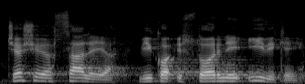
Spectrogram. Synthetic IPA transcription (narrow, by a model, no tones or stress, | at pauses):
t͡ʃʲæːʃʲejoːsɑːlʲejɛʋʲiːkoːʔɪst̪oːɾʲɪnʲɛɪʔiːʋʲɪkʲɛɪ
